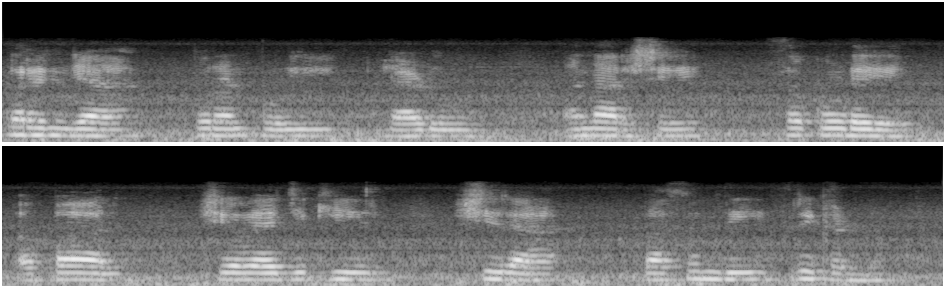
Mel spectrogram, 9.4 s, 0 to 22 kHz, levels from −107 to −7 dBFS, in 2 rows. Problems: none marked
